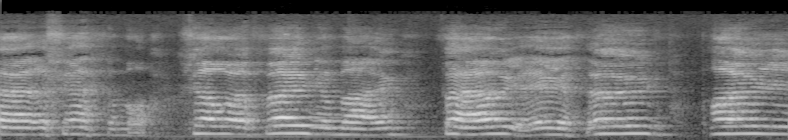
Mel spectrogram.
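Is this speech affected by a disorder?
Yes: speech impairment after birth surgery.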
